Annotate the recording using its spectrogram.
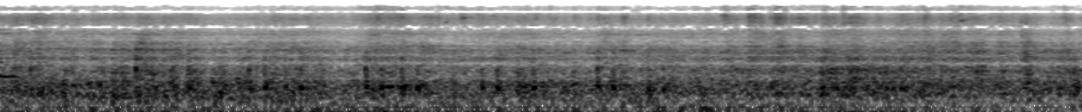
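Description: CSX manifest freight train's cars rolling past close by, a steady loud rumble of steel wheels on rail with the clatter of wheels over the joints.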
